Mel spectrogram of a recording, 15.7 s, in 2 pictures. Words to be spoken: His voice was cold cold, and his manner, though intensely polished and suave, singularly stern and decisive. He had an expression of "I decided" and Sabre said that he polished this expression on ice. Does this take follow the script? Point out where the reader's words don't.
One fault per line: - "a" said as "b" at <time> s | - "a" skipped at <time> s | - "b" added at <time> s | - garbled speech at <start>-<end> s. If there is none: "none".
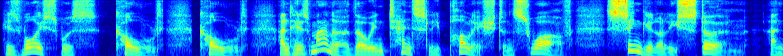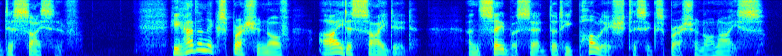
none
